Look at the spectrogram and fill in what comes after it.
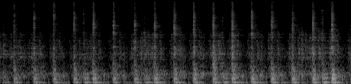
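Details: Citroën 2CV flat-twin idling after carburettor reconnected, with the broken exhaust manifold refitted: sharp, raspy chuffs about five per second over the idle, spitting like an open pipe; exhaust leak at the broken manifold, later bodged with tape and clamp.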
